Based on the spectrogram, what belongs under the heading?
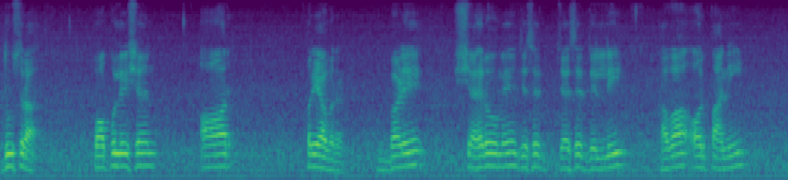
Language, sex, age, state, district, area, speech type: Urdu, male, 45-60, Uttar Pradesh, Gautam Buddha Nagar, urban, spontaneous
